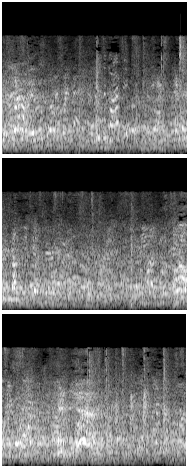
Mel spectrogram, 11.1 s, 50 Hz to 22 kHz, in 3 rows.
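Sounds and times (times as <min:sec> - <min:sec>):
crowd talking and calling out: 0:00.0 - 0:11.0.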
